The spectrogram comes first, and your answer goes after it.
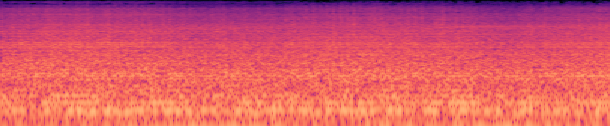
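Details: Rooftop AC unit (RTU) on a no-AC call, where the breaker had tripped, the blower relay dropped out, and burnt main disconnect contacts left low control voltage: both compressors brought on, a steady even low hum with no knocks or rattles; running smoothly.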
